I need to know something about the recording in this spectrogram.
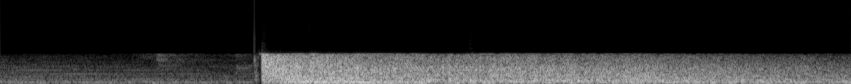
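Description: A single loud gunshot about two seconds in, its noise dying away slowly over the next four seconds.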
